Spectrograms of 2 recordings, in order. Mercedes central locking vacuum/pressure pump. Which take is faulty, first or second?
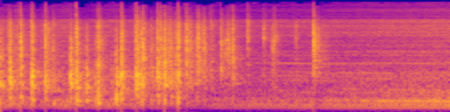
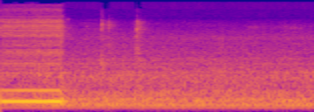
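second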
